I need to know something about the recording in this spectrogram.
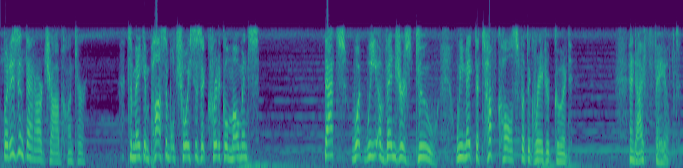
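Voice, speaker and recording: An actor playing a proud, guilt-ridden genius superhero in a video game, sarcastic, emphatic and hard on himself. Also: male voice, high-pitched, expressive, normal speed. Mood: defiant guilt. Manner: sarcastic, self-reproaching, emphatic. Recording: muffled game audio under music.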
